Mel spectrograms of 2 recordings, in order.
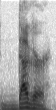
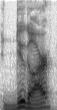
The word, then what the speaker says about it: Duggar: we have the josh duggar case rhymes with hugger that's how we all remember that it's not josh dugar that's right well guess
